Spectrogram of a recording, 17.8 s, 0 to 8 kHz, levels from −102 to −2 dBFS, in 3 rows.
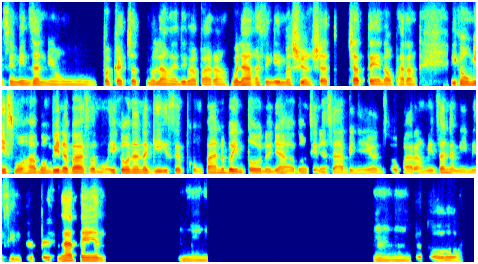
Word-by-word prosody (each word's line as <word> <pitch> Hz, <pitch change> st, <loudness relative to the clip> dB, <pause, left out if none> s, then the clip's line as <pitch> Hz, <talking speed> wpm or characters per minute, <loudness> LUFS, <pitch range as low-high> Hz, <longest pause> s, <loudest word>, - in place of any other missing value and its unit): kasi 155 Hz, -, -2 dB
minsan 145 Hz, +1 st, 0 dB
yung 125 Hz, 0 st, -6 dB
pagkachat 125 Hz, 0 st, 0 dB
mo 130 Hz, -, -2 dB
lang, 135 Hz, -1 st, +1 dB
eh, 120 Hz, -, -4 dB
'di 115 Hz, -, +1 dB
ba, 120 Hz, -1 st, 0 dB
parang 110 Hz, +1 st, -1 dB
wala 150 Hz, 0 st, +5 dB
kasing 145 Hz, +1 st, -2 dB
emosyon 140 Hz, -1 st, +2 dB
chat-chat, 140 Hz, +3 st, +1 dB
eh, 115 Hz, -, +3 dB, 0.2 s
parang 125 Hz, 0 st, -1 dB, 0.4 s
ikaw 155 Hz, +1 st, +2 dB
mismo 160 Hz, -4 st, +3 dB
habang 140 Hz, +1 st, 0 dB
binabasa 135 Hz, -1 st, +5 dB
mo 115 Hz, -1 st, -6 dB
ikaw 160 Hz, +2 st, +3 dB
na 155 Hz, -1 st, +2 dB
nag-iisip 145 Hz, -1 st, 0 dB
kung 135 Hz, 0 st, -10 dB
pano 165 Hz, +2 st, +1 dB
ba 165 Hz, -, +5 dB
yung 165 Hz, -, -3 dB
tono 135 Hz, -4 st, 0 dB
niya 145 Hz, +2 st, 0 dB
habang 135 Hz, -1 st, -5 dB
sinasabi 120 Hz, -4 st, -4 dB
niya 110 Hz, +3 st, -5 dB
yun, -, -, -13 dB
so, 120 Hz, -, -7 dB
parang 125 Hz, +3 st, -3 dB
minsan 140 Hz, +7 st, -2 dB
namimis-interpret 120 Hz, -4 st, -7 dB
natin. 160 Hz, -2 st, +4 dB, 0.9 s
Mm. 130 Hz, -2 st, -7 dB, 2.1 s
Mm, 130 Hz, -3 st, -7 dB
totoo. 110 Hz, +1 st, -5 dB
135 Hz, 140 wpm, -23 LUFS, 125-145 Hz, 2.1 s, wala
